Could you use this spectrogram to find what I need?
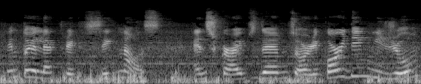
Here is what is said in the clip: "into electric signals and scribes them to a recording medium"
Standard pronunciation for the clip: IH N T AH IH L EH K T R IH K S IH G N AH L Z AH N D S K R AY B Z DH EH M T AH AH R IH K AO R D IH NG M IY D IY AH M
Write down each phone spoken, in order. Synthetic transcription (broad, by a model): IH N T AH IH L EH K T R IH K S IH G N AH L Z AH N S K R AY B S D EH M S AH R IH K AO R D IH NG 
